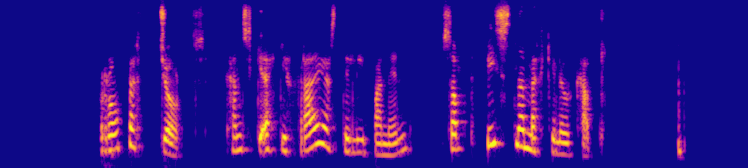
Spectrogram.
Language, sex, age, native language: Icelandic, female, 30-39, Icelandic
